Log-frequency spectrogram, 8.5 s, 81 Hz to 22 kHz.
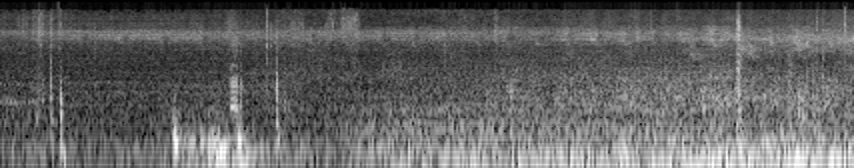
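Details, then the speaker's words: Mercedes CLS 400 M276 V6 after passenger-side camshaft and cam phaser replacement: low steady idle with no rattle or clunk, previous rattling gone; check engine light still on. "The engine sounds good. No more clunking noise."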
